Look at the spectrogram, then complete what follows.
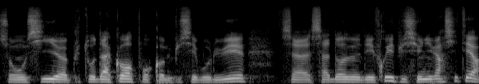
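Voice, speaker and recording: A man with a Marseille accent, medium pitch and fairly even intonation, at a fairly quick pace, in a dry, close sound with no echo and a very clean recording with a silent background. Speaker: nursing professional body president. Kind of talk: round-table discussion. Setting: live video stream.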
